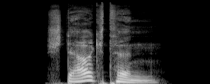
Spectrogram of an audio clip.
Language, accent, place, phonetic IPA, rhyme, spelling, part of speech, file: German, Germany, Berlin, [ˈʃtɛʁktn̩], -ɛʁktn̩, stärkten, verb, De-stärkten.ogg
- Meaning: inflection of stärken: 1. first/third-person plural preterite 2. first/third-person plural subjunctive II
